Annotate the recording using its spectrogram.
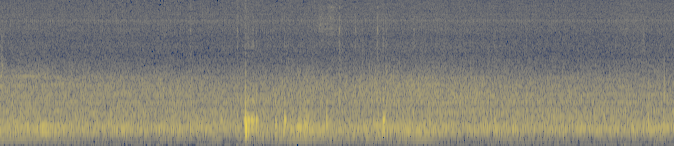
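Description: Game-drive vehicle's engine running steadily, with a single sharp knock about three and a half seconds in and a lighter one a couple of seconds later.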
